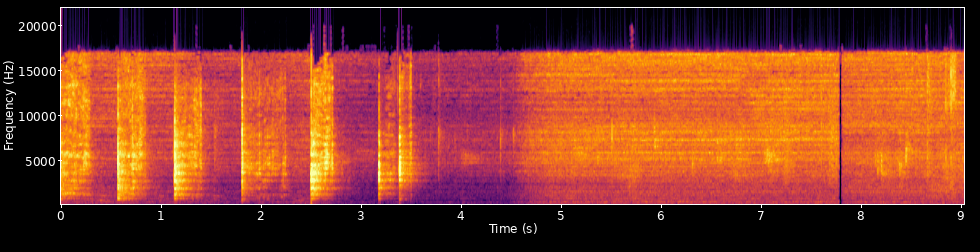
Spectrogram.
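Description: Onions added to a hot pan for palak gosht: several sharp taps and clatters come first, then a steady, even sizzle rises and holds as they start to cook.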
